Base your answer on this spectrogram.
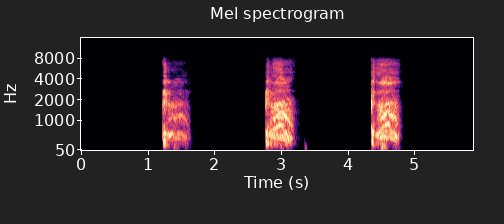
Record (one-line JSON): {"three_cough_length": "5.9 s", "three_cough_amplitude": 28101, "three_cough_signal_mean_std_ratio": 0.34, "survey_phase": "beta (2021-08-13 to 2022-03-07)", "age": "45-64", "gender": "Male", "wearing_mask": "No", "symptom_none": true, "smoker_status": "Never smoked", "respiratory_condition_asthma": false, "respiratory_condition_other": false, "recruitment_source": "REACT", "submission_delay": "1 day", "covid_test_result": "Positive", "covid_test_method": "RT-qPCR", "covid_ct_value": 19.8, "covid_ct_gene": "E gene", "influenza_a_test_result": "Negative", "influenza_b_test_result": "Negative"}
